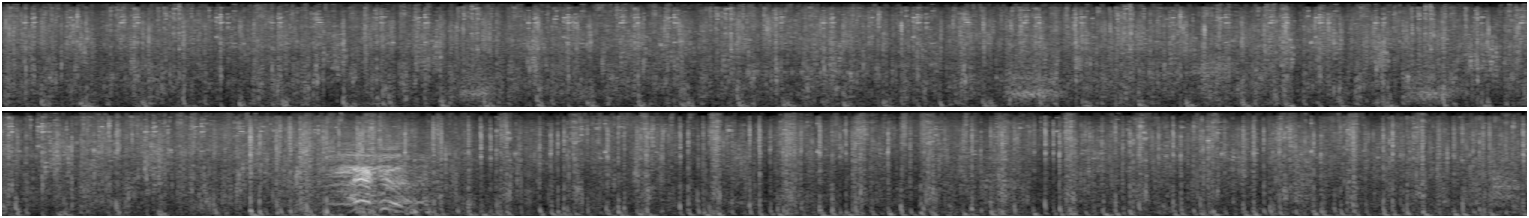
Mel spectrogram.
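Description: Horse hooves clip-clopping steadily through a ride in the video game Ghost of Tsushima, with a brief whinny near the middle and game ambience throughout.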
